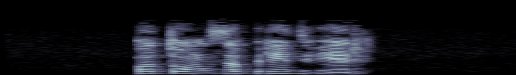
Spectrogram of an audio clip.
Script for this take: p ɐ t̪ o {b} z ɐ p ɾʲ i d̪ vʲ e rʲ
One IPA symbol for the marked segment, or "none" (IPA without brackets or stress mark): m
